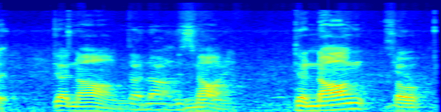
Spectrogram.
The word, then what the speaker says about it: Da Nang: call it da yes I always call it daong daong daong so it's right my my my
